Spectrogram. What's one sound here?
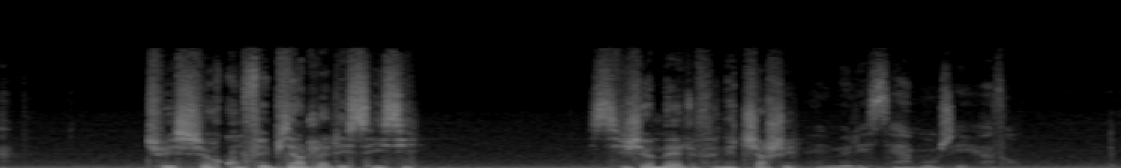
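A boy speaks quietly, close by.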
